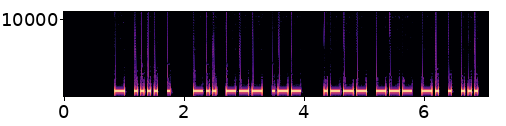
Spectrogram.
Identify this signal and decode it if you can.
Morse code, heard as a keyed tone, about 22 wpm, 700 Hz. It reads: THE DOW JONES
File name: practice / 22wpm / Build A Phrase - 5-Word Phrases - 22wpm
